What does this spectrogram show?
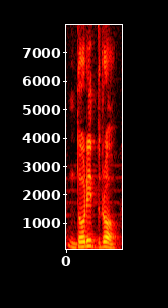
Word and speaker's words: দরিদ্র: শব্দটির সঠিক উচ্চারণ লেখো সঠিক উচ্চারণ হবে এটা দরিদ্র দ এর নিচে একটা হসন্ত রয়েছে এখানে কোন খালি ঘর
